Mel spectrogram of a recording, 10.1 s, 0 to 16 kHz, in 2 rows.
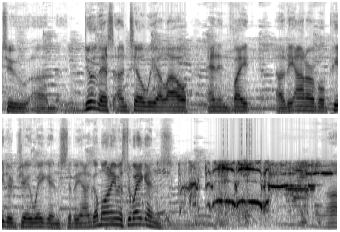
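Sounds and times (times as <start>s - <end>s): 
speech: 0.0s - 7.8s
person imitating rooster crow: 7.7s - 10.0s.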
